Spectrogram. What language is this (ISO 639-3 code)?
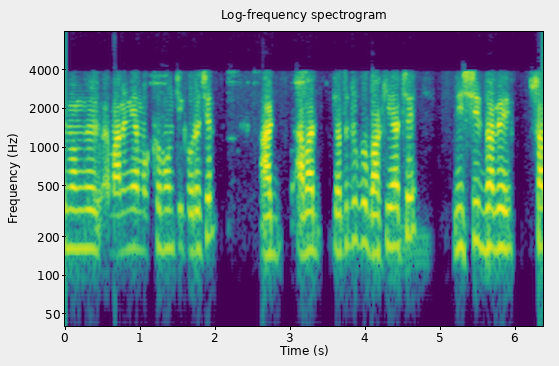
ben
